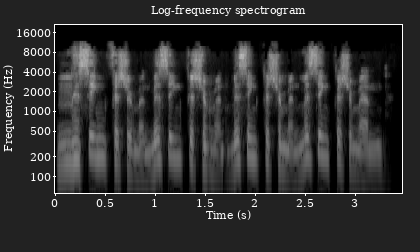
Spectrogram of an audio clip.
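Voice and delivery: quick, rattled-off repeated words like tongue-twister. Asked to say a tricky phrase quickly five times; saying it quickly. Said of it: "say that quick 5 times".

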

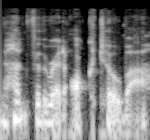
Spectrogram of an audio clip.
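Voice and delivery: put-on Scottish accent. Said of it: "'cause you gotta do that oct when it's Sean Connery".

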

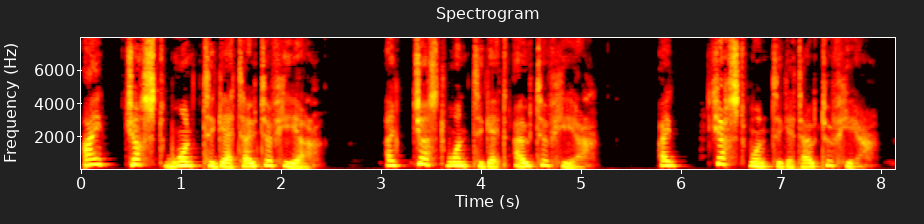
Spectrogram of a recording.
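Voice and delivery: broad-brush, general, generic Scottish accent. Accent practice, saying the same line in a generic Scottish accent. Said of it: "some generic Scottish".

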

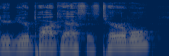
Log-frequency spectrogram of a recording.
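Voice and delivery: normal talking voice

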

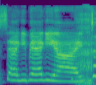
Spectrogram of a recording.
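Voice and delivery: bad, crummy, put-on Wisconsin accent, teasing. As the kids at school laughing and pointing at him, use a shitty Wisconsin accent. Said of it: "in their shitty Wisconsin accent".

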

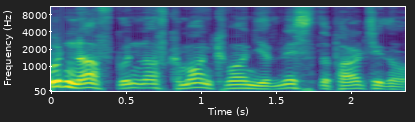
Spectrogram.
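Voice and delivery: put-on thick Scottish accent, laid on heavily, loud and high. Welcoming American guests to the Stumbling Tiger, speaking in a thick Scottish accent. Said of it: "he has a very thick Scottish accent".

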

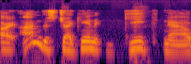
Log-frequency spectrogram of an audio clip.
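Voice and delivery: ordinary talk

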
